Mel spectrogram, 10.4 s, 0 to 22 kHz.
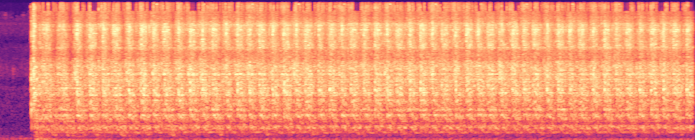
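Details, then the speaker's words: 1968 Morris Minor 1000, first start of 2023 after sitting, cold weather, on choke: starter drags slowly with even compression beats near three a second and never catches; both batteries tried seem low, slow cranking from weak battery. "so apparently both that battery and that battery seems a bit low let's just give it a second maybe a little bit more joke"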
